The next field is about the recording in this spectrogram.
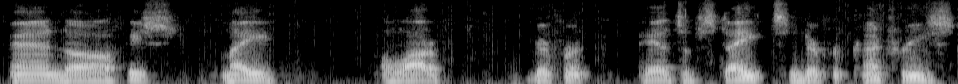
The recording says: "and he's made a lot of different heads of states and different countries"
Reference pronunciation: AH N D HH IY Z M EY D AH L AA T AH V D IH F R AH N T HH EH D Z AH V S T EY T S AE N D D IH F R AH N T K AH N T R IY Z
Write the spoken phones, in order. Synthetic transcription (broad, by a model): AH N HH IY Z M EY D AH L AA T AH V D IH F R AH N T HH EH D Z AH V S T EY T S N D D IH F R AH N K AH N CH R IY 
